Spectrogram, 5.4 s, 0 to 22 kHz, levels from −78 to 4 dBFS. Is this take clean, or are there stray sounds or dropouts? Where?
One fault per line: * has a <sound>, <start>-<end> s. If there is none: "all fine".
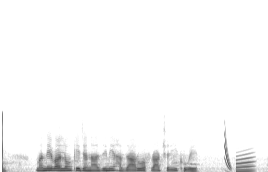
* has a chirp, 4.5-5.1 s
